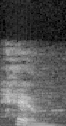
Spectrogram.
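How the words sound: It is said with a British vowel. "Home British"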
